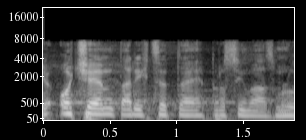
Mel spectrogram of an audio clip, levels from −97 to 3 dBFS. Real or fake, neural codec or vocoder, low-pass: real; none; 7.2 kHz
